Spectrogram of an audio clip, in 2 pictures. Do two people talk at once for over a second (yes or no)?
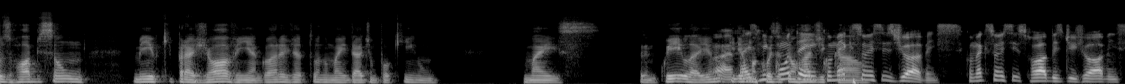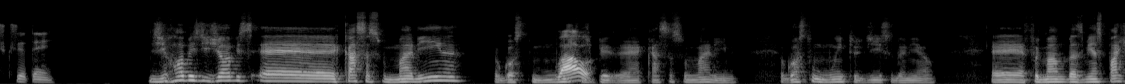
yes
